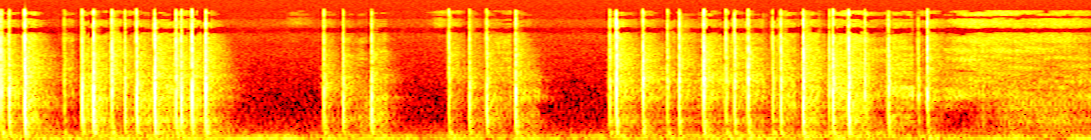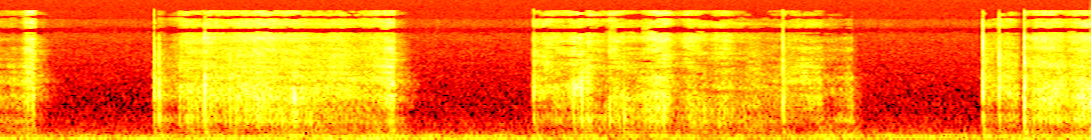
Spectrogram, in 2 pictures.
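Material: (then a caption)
Cardboard. Long nails tap and rub across the closed lid of a white printed cardboard gift set box lying flat. Bursts of quick, dry, crisp taps alternate with softer, hissy scratching strokes, separated by short pauses. Each tap dies away almost instantly, and the taps have a papery midrange knock.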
